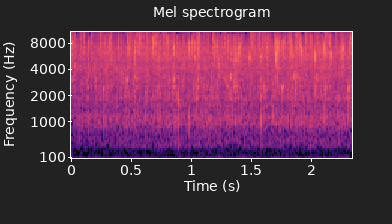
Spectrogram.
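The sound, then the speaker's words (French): Beaten eggs sizzle in butter in a frying pan, a steady, dense crackling hiss that holds an even level throughout with no talk. “Je mets un peu de beurre dans la poêle. Je verse les œufs battus.”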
